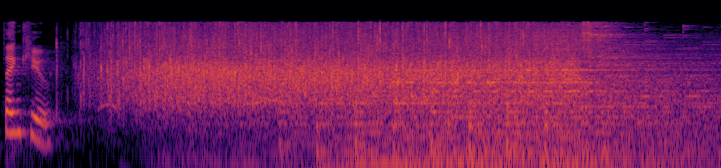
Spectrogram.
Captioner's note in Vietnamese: Thiên hạ vỗ tay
